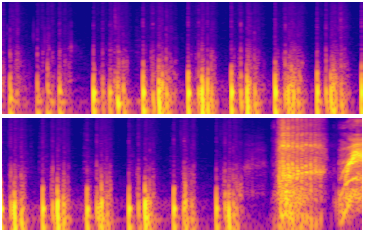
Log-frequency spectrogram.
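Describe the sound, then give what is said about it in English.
A horse gallops with a steady, rapid drumming of hoofbeats that runs for several seconds, then ends with a loud, shrill whinny. No one speaks. “And so with a short tefillah, this Melamed Rab Yosef, he went out and he galloped as fast as he could. And he galloped.”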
